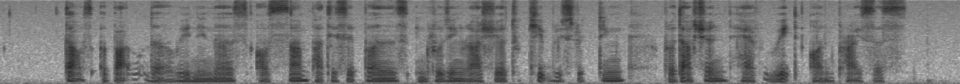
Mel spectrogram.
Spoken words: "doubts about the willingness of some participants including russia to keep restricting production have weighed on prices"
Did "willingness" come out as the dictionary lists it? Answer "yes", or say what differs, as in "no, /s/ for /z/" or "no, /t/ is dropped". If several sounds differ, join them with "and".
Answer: no, /n/ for /l/ and /ŋ/ is dropped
